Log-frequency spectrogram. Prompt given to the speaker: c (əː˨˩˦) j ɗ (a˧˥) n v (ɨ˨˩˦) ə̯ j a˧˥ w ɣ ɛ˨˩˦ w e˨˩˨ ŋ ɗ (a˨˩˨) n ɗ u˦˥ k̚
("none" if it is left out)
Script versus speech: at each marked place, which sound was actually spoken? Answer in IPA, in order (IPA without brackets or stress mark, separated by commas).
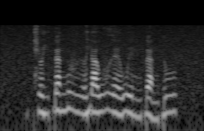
ə˨˩˦, a˧˥, ɨ˨˩˦, a˨˩˨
